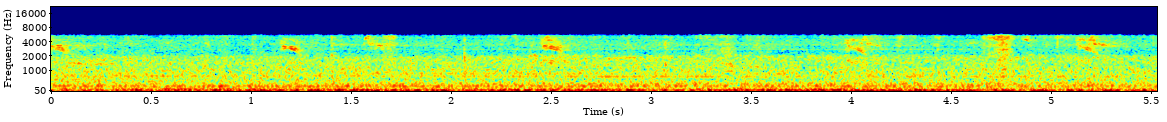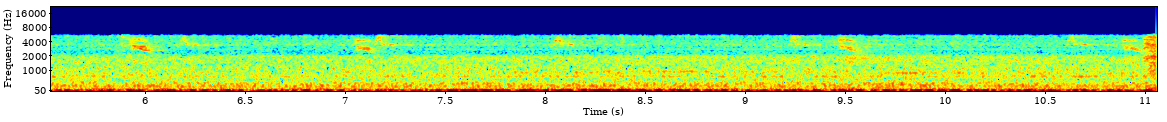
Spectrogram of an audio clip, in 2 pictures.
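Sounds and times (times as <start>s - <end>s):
birds chirping: 0.0s - 3.3s, 3.9s - 7.4s, 9.1s - 11.0s
steady low rumble: 0.0s - 11.0s.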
